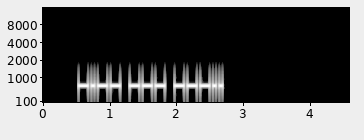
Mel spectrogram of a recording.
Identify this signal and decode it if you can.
Morse code, heard as a keyed tone, about 25 wpm, 700 Hz. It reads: YO8
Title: Callsign Prefixes for Top 25 DXCC - 25wpm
